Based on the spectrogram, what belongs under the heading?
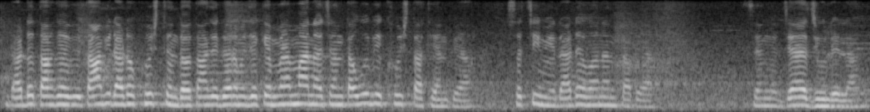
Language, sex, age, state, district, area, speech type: Sindhi, female, 60+, Delhi, South Delhi, rural, spontaneous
